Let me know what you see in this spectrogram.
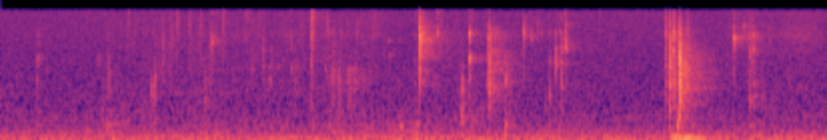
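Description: Close-miked eating of tiramisu cake: soft, wet mouth clicks and chewing, with a few sharper clicks about two and a half to three seconds in and one louder knock about four seconds in.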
